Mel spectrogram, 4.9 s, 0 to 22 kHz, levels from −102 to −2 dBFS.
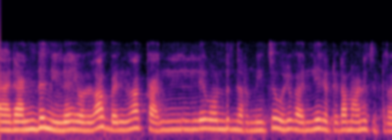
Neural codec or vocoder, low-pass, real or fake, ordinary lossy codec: autoencoder, 22.05 kHz, a latent of 192 numbers a frame, VITS, trained on one speaker; 7.2 kHz; fake; Opus, 16 kbps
